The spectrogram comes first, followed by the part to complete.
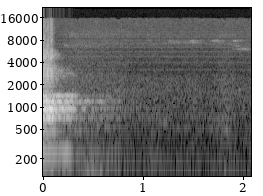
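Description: A man's preaching voice trailing off at the end of a phrase in the first half-second, followed by a pause of faint room tone.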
